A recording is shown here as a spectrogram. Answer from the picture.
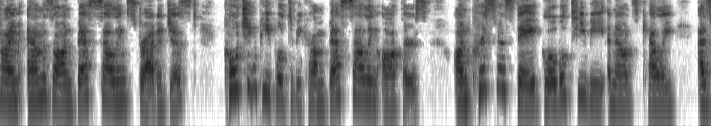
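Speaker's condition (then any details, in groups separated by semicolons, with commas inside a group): No condition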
